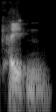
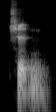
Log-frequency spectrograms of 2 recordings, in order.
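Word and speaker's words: chitin: outer cuticle made of layers of kiten a complex carbohydrate which is definitely not pronounced chitten fibrous proteins and Incorporated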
